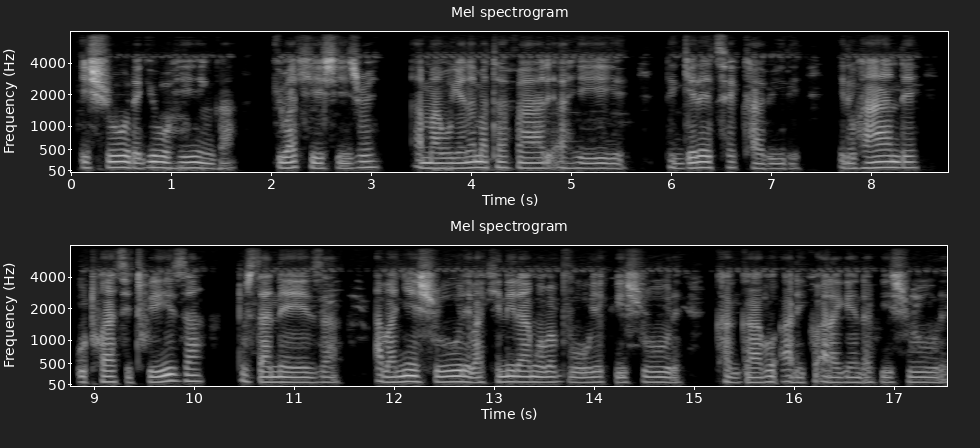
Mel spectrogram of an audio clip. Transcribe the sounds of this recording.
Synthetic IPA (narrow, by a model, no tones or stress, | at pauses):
iʃuːɾe̞ɾɟuːβuɦiːŋɡa | v̥juːβakʰiʃḭd͡ʒwe̞ | amaβujenamatafaːɾḭʔaɦiːje̞ | ɾiɡe̞ɾe̞t͡se̞kʰaβiɾiː | ɾuɦaːnde̞ | utwaːt͡sitwiːza | d̥usane̞ːzaːβaɲe̞ʃuːɾe̞βakʰiniɾamŋoβavuːje̞kwiːʃuːɾe̞kʰaɡaβo̞ʔaɾikʰo̞aɾaɡe̞ːndakwiːʃuːɾe̞̰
